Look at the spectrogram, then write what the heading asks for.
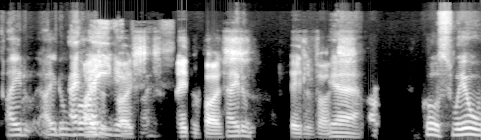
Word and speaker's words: Edelweiss: Do you pronounce it Edelweiss? Edelweiss.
